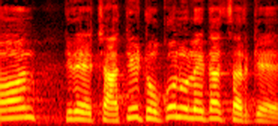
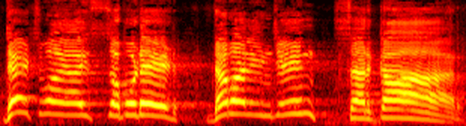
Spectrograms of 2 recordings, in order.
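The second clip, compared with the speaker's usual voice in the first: slow, higher, word-by-word English; old politician's declamation; 8 semitones higher, 4 dB louder, much slower than usual. Acted. Old politician confesses his last election, slow declamation. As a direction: proclaim it very slowly, stretching each phrase.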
